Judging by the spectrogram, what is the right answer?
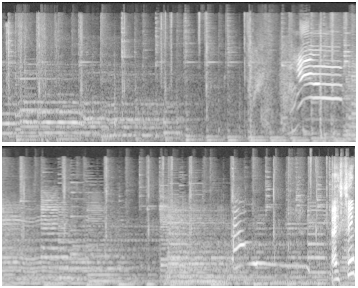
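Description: Cartoon cats meowing repeatedly in the game Mewgenics, several rising and falling mews scattered over game music and a person talking.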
